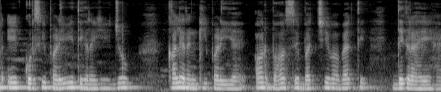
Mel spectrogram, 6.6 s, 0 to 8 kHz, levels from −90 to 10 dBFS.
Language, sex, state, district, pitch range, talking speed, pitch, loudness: Hindi, male, Uttar Pradesh, Lalitpur, 135-155 Hz, 200 wpm, 150 Hz, -17 LUFS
